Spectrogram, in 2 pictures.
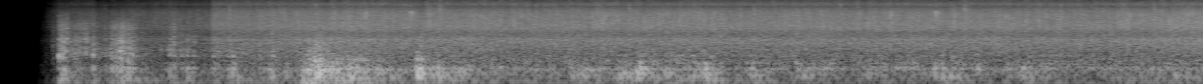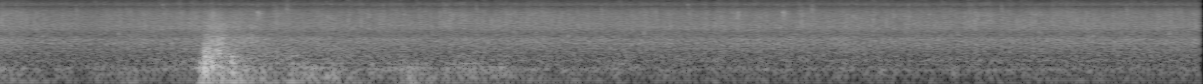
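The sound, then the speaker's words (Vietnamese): Heavy rain pouring down without letup from suddenly gathered dark storm clouds, a dense, steady hiss filling the whole clip, with one brief louder burst near the middle. “mây đen bỗng từ đâu kéo đến, một chốc mưa đổ xuống và kéo dài mãi không ngớt.”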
